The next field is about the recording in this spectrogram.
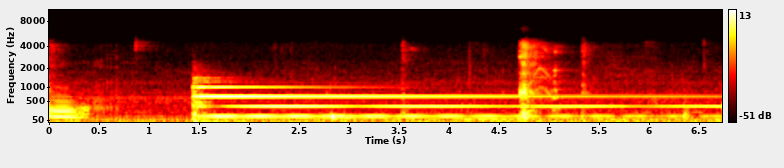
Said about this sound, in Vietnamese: Thỉnh tiếng chuông đi.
